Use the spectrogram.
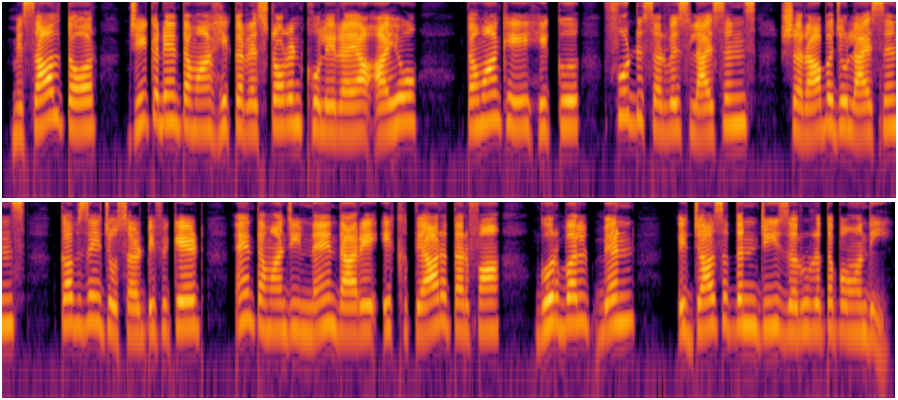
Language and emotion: Sindhi, neutral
